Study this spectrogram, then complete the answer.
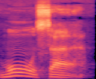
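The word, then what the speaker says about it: موسى: Pengucapan alif di sini itu tidak akan sempurna kalau dalam pengucapannya kedua bibir itu tidak dibuka. Yaitu mulut tidak dibuka. Umpamanya kita membuka sedikit saja dari bibir kita, maka bunyinya itu tidak sempurna.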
